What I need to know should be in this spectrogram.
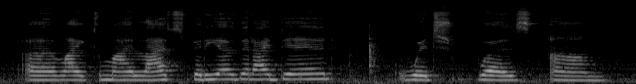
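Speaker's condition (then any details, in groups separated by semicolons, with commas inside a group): Spastic quadriplegic cerebral palsy; spastic quadriplegic type, hands affected; voice challenges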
